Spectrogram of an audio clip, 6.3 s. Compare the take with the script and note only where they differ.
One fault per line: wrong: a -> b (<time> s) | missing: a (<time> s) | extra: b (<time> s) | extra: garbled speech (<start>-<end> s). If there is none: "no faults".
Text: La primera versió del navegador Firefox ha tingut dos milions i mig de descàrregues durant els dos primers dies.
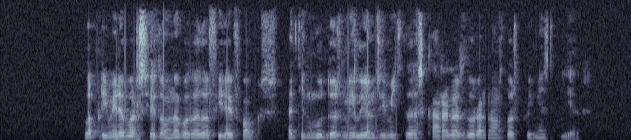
no faults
